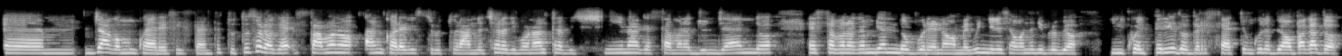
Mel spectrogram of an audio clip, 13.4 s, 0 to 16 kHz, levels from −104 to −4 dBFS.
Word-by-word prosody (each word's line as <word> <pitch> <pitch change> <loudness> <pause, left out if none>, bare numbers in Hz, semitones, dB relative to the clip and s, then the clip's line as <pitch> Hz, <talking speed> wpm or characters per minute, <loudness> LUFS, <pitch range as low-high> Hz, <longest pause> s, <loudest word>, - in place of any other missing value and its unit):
ehm, 215 -1 -1
già 260 +4 +4
comunque 220 0 0
era 205 -1 +3
esistente 200 +1 -5
e - - -16
tutto, 235 +3 -8
solo 275 -4 +4
che 230 0 +3
stavano 240 +1 +3
ancora 235 -2 +3
ristrutturando 210 -2 -3
e - - -10
c'era 240 +2 0
tipo 215 -1 -6
un'altra 230 +1 +1
piscina 230 +3 -2
che 225 -1 -6
stavano 215 -2 -1
aggiungendo 220 +4 -1 0.3
e 240 - +2
stavano 235 -1 +2
cambiando 240 0 +1
pure 210 0 0
nome, 200 -1 0
quindi 245 0 0
noi 230 0 +1
siamo 220 -1 -1
andati 225 +1 -3
proprio 210 -1 0 0.3
in 230 -1 -4
quel 230 -1 0
periodo 250 -1 +1
perfetto 220 0 -1
in 220 - -7
cui 245 - -3
l'abbiamo 225 -1 +3
pagato 230 -2 +3
225 Hz, 170 wpm, -23 LUFS, 215-235 Hz, 0.3 s, già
